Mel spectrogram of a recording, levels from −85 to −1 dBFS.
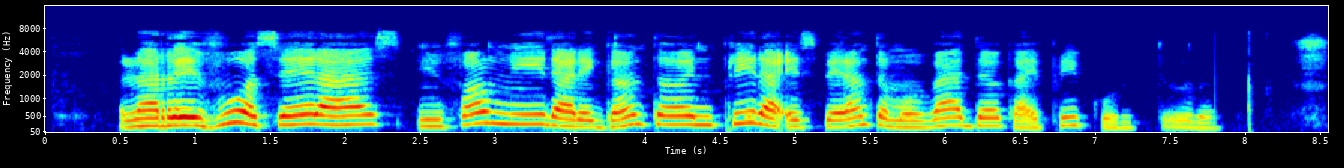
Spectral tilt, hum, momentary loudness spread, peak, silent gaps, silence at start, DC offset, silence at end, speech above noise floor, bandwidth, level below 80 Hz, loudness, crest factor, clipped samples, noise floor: -6 dB/octave; none; 17 LU; -4 dBFS; none; 0.5 s; under 0.1%; 0.05 s; 31 dB; 7.6 kHz; -64 dBFS; -18 LUFS; 16 dB; under 0.1%; -48 dBFS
